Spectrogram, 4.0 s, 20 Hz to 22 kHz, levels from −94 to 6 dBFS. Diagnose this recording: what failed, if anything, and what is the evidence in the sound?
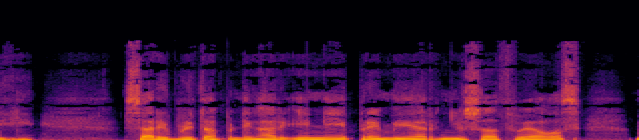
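A single sharp click at 1.91 s: dropped samples, likely in the driver or buffer, where a fraction of a millisecond vanished and the waveform jumped.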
